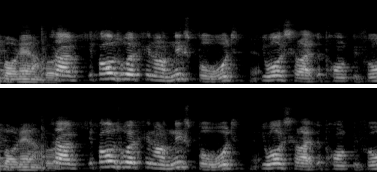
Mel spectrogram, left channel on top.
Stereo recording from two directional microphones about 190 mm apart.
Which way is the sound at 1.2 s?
30° right (ahead or behind).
